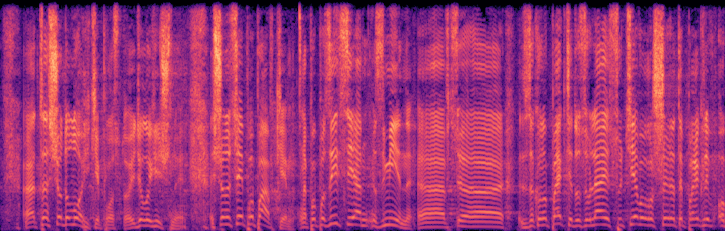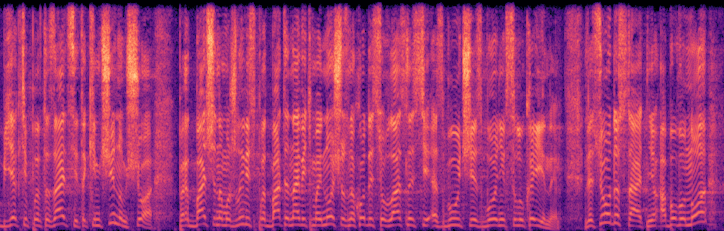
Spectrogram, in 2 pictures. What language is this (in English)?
Ukrainian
